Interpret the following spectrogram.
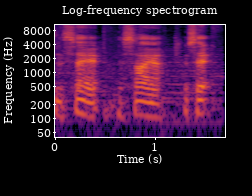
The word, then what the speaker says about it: Nicaea: Oh wait, it's Nisaya. I've already forgotten the exact pronunciation, but I know it's a soft C.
